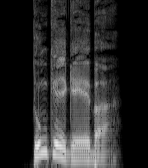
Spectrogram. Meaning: inflection of dunkelgelb: 1. strong/mixed nominative masculine singular 2. strong genitive/dative feminine singular 3. strong genitive plural
- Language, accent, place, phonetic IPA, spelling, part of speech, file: German, Germany, Berlin, [ˈdʊŋkl̩ˌɡɛlbɐ], dunkelgelber, adjective, De-dunkelgelber.ogg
